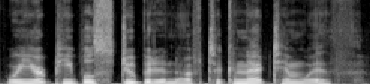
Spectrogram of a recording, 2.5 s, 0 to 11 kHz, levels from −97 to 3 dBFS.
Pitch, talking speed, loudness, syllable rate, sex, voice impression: 195 Hz, 220 wpm, -17 LUFS, 6.5 syllables/s, female, feminine, very adult-like, slightly cool, slightly calm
